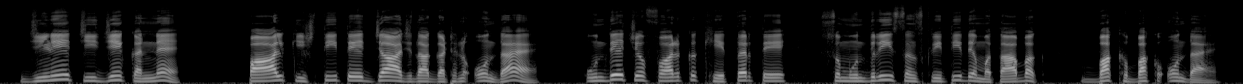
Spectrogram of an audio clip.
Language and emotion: Dogri, neutral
